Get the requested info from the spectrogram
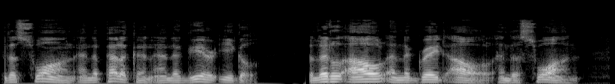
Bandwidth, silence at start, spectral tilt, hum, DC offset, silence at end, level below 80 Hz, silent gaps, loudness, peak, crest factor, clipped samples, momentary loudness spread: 8.6 kHz; 0.05 s; -6.5 dB/octave; none; under 0.1%; 0.4 s; -48 dBFS; 2.86-2.90 s; -20 LUFS; 0 dBFS; 20 dB; under 0.1%; 12 LU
